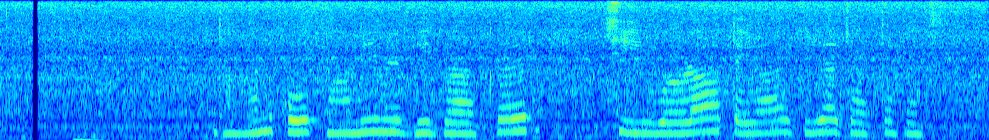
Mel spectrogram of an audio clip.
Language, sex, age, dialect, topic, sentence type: Hindi, female, 36-40, Kanauji Braj Bhasha, agriculture, statement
